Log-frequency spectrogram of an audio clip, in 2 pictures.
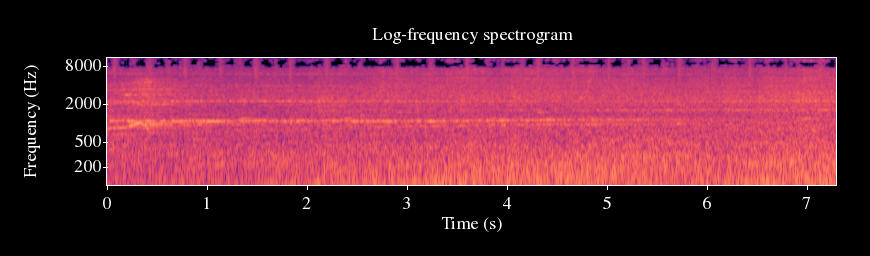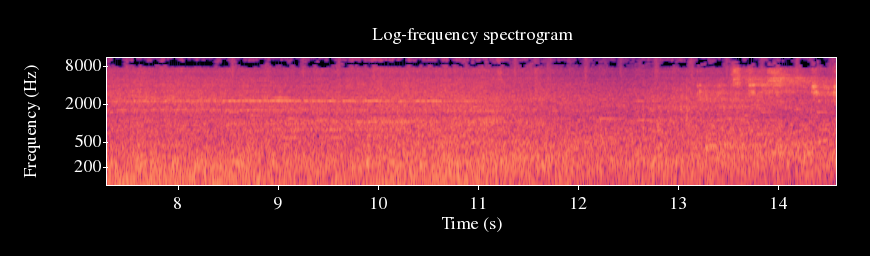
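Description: Dutch NS electric passenger trains moving slowly past the platform, an intercity ending in an ICM 'Koploper' cab car, with a steady low rumble of wheels on rail that swells towards the middle and eases off near the end. A faint steady whine sits above the rumble.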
